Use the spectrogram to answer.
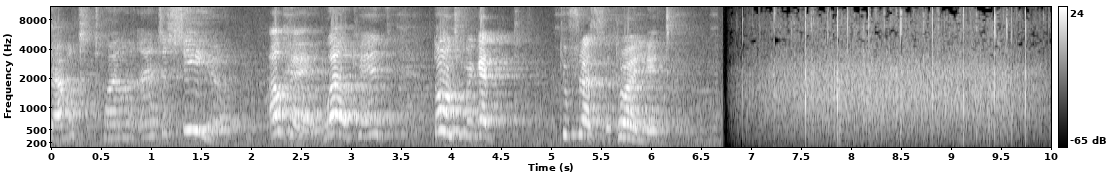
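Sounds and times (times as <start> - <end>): audience applause: 6.8 - 10.0.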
